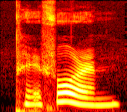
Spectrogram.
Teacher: P-nya plosif tetapi tidak terlalu besar plosifnya, bukan perform tapi perform.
